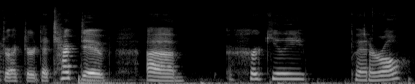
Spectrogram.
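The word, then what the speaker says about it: Poirot: Um, our director or not director, detective, um, Hercule Pero, I think is how you say it, uh, is played by Kenneth Brana aka the director.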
